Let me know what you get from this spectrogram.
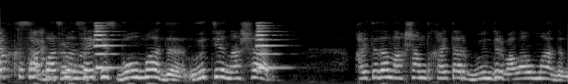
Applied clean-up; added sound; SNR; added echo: none; Bowed string instrument; 3 dB; reverberation time 0.1 s.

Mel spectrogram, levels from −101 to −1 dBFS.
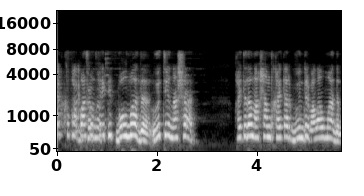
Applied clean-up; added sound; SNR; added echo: neural mask model DeepFilterNet 3.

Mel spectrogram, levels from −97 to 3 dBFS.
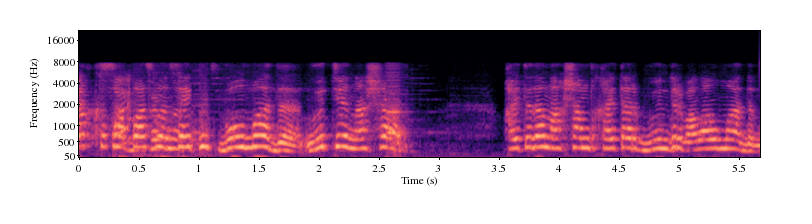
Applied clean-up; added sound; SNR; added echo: neural separator model SepFormer DNS4.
